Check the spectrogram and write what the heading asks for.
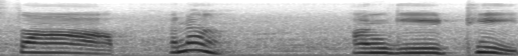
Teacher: तो कैसे हो रहा उच्चारण नाक और मुंह से दोनों से हो रहा है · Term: चंद्रबिंदु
